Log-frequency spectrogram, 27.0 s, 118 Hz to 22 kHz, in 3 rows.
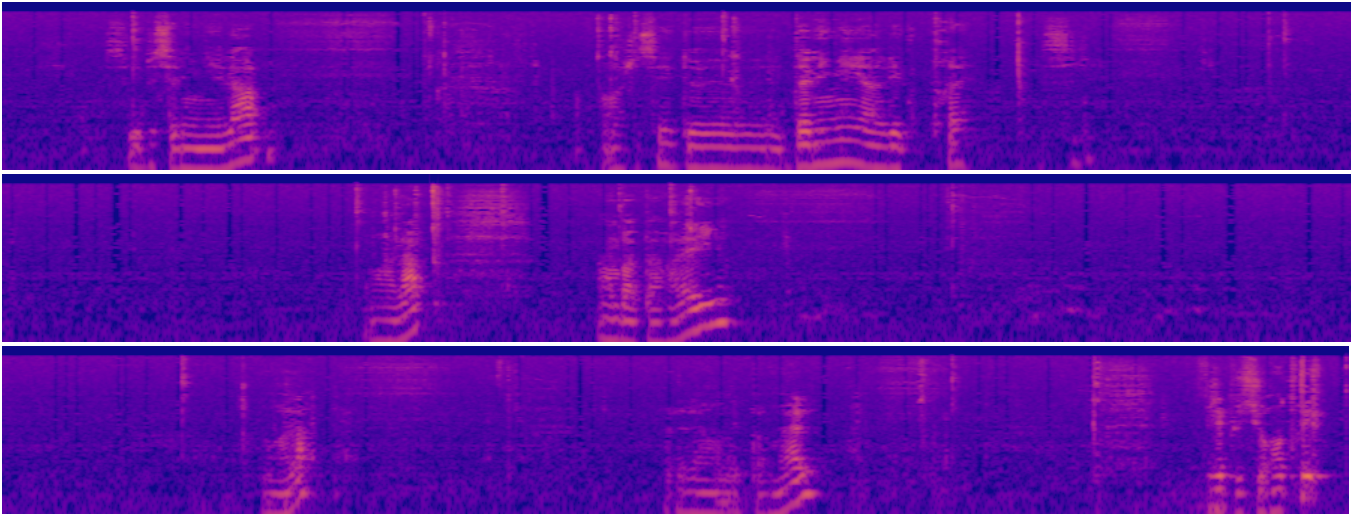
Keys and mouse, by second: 4.1 space, 4.3 click, 8.6 click, 11.9 space, 12.0 click, 13.2 click, 15.4 click, 24.2 space, 24.4 click, 25.3 click, 26.7 Return, 26.7 KP_Enter.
